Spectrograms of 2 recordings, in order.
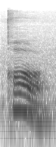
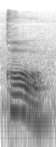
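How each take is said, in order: First: The vowel is said with relaxed, unrounded lips. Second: The same.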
